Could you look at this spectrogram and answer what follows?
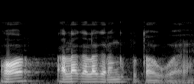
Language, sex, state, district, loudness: Hindi, male, Bihar, Bhagalpur, -18 LUFS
